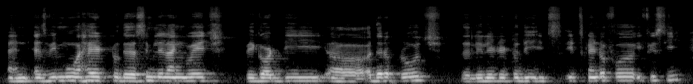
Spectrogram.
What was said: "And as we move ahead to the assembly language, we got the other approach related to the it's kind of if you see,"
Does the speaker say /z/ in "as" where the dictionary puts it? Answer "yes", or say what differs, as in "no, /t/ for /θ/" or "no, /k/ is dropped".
yes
